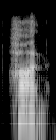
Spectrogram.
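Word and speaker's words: 汉: It's that sharp fourth tone again. Han.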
